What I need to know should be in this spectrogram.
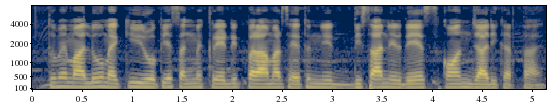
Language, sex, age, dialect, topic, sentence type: Hindi, male, 18-24, Awadhi Bundeli, banking, statement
